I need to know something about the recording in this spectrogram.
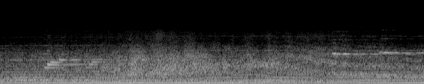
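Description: Lockheed U-2's single jet engine at takeoff power as the plane lifts off and climbs over. The noise swells to a peak about halfway through, then fades, over steady, low background music.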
